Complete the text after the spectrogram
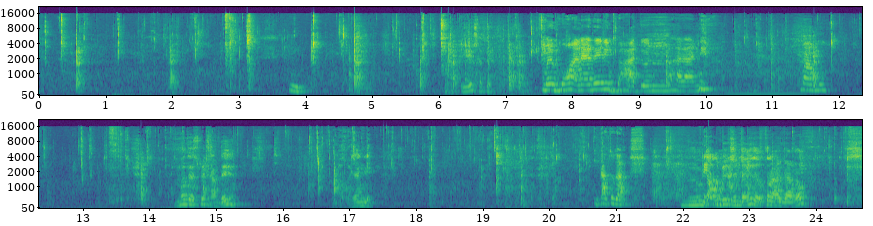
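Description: People chew and smack their lips while eating.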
